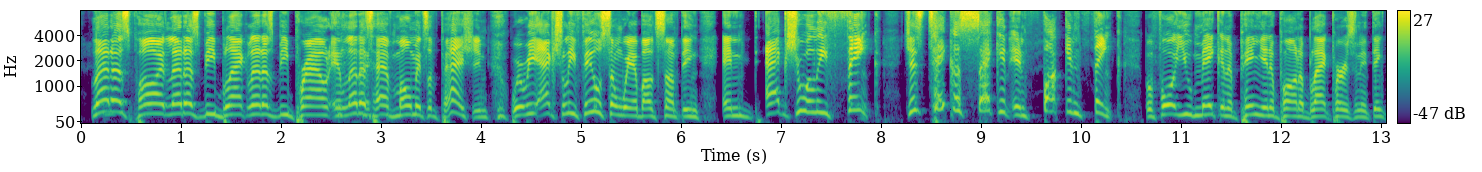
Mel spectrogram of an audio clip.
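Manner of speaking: angry ranting. Ranting at a listener who then comments on the tone; angry ranting. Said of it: "That was angry".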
